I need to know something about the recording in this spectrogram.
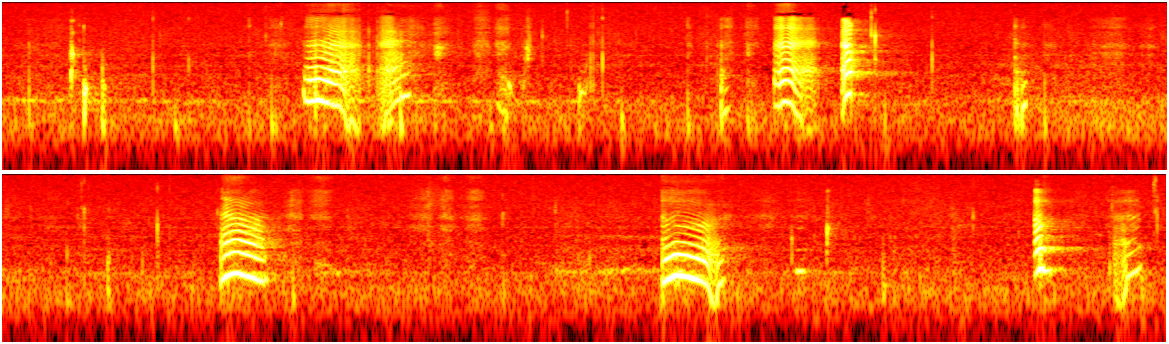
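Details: Young child gives short, sharp, voiced hiccups about every three to four seconds, mixed with babbling: ordinary hiccups.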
